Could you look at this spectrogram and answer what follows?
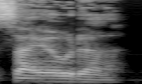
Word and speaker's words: Scioto: It ends in an O, and people pronounce it Scioto.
